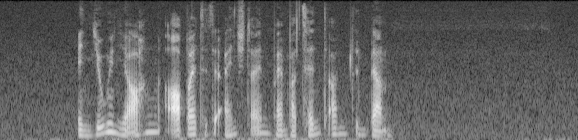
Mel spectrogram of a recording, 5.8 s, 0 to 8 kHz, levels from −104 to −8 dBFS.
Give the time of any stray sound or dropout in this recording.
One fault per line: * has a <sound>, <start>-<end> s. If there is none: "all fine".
all fine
